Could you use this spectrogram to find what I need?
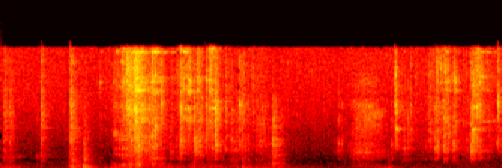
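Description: Keys jangling as a set of keys is grabbed, with a few bright metallic clinks and rattles bunched together, fairly quiet and with no talk.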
